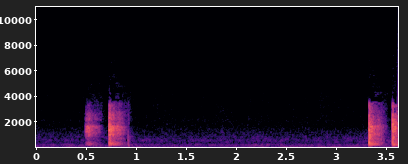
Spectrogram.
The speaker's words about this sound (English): Please, we're knocking nicely. No, I'm not letting you out. I don't care how much you ask nicely.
